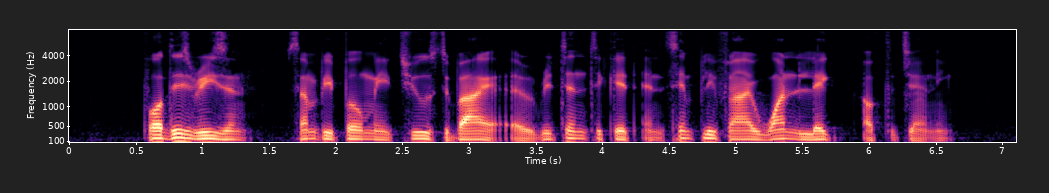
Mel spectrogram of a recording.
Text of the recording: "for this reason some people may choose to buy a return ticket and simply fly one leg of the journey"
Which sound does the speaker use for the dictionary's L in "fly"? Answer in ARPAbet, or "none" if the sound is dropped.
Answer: none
